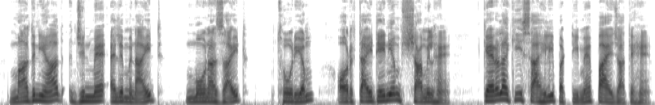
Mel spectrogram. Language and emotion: Urdu, neutral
